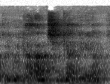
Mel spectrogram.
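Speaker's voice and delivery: normal talking voice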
